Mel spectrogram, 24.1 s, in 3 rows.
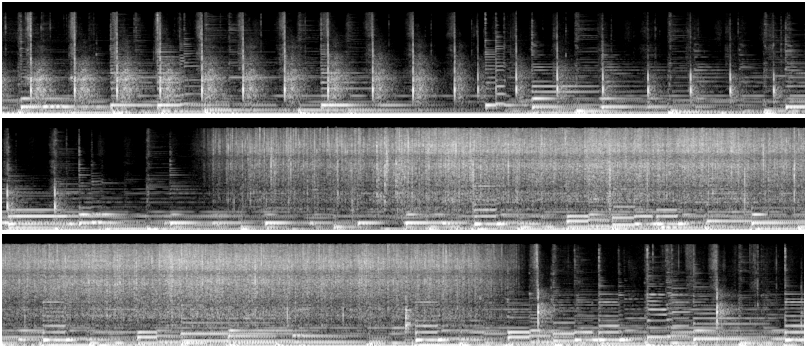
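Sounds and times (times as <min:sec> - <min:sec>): soft background music: 0:00.0 - 0:24.0
chicken sizzling in a pan: 0:10.0 - 0:21.2
spatula stirring: 0:10.2 - 0:21.2.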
